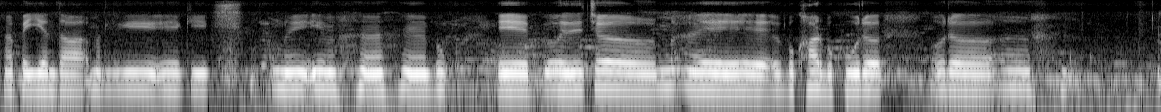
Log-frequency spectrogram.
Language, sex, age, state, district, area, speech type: Dogri, female, 30-45, Jammu and Kashmir, Samba, rural, spontaneous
